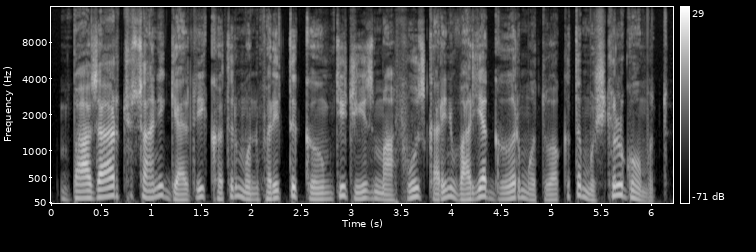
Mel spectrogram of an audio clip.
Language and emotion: Kashmiri, fearful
